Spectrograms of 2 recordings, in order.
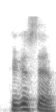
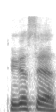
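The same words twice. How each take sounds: Both takes have the same delivery.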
